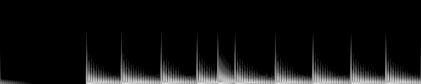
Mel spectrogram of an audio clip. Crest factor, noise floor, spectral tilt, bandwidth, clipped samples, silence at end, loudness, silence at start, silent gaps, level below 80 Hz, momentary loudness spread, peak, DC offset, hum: 12 dB; under -90 dBFS; -14 dB/octave; 1.7 kHz; under 0.1%; 0 s; -17 LUFS; 0.85 s; none; -18 dBFS; 2 LU; -2 dBFS; under 0.1%; none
